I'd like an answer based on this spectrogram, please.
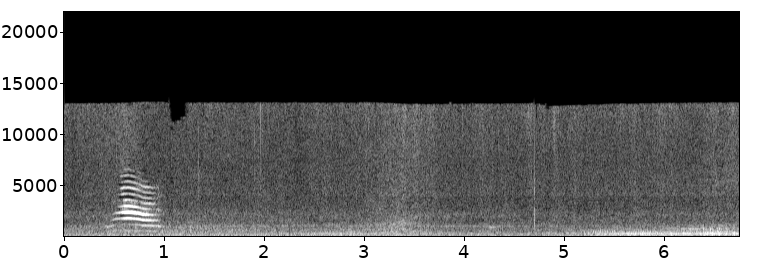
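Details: Loud, brief meow from Lucy, a hyper 10-year-old orange cat constantly pestering the resident cat Sam, 26 September 2011; a single sharp, harmonic-rich cry near the start, then only quiet indoor hiss.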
